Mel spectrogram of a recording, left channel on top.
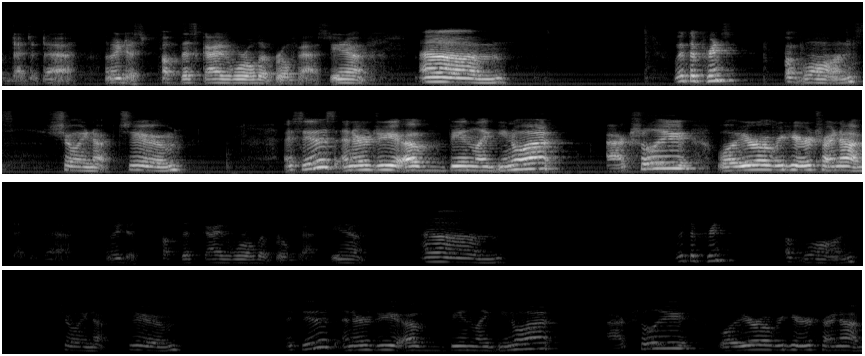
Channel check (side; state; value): right; quieter; 30.1 dB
